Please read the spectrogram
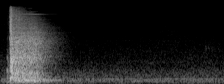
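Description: A person's single loud sneeze: a sharp, noisy burst just after the start that dies away within about half a second.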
